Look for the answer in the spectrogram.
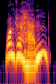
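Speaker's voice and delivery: cheerful twin voice. A narrator's reading. Twin offers help.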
